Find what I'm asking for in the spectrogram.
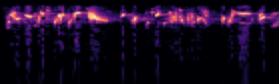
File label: goldfinch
